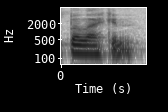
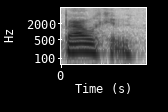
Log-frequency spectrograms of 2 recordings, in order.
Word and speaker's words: Ballechin: you couldn't pronounce it I looked it up and I was informed it was belecken what's blackened with you huh or is it balakin how do they say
